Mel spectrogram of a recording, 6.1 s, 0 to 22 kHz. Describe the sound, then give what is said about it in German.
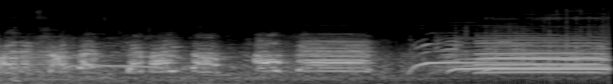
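A football crowd at a women's Landespokal final in the Volksparkstadion in Berlin-Mariendorf, led by a 14-year-old with a megaphone, chants in short rhythmic bursts of many voices, then breaks into a long, sustained sung phrase with rising notes, loud and continuous to the end. “mit meinem Megafon haben wir mehrere Lieder und ich stimme die dann an und dann macht das Publikum halt mit”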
